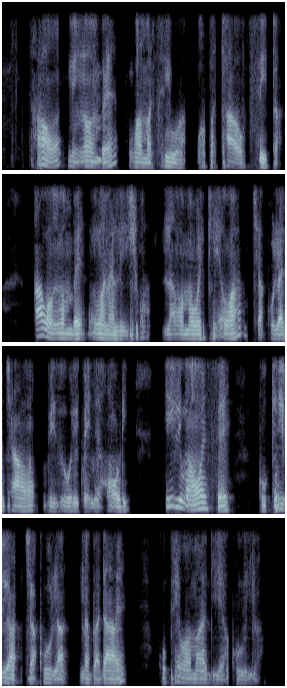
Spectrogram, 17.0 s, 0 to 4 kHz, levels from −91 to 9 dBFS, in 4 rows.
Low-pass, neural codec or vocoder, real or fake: 3.6 kHz; codec, 16 kHz in and 24 kHz out, 1.1 kbps, FireRedTTS-2 codec; fake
